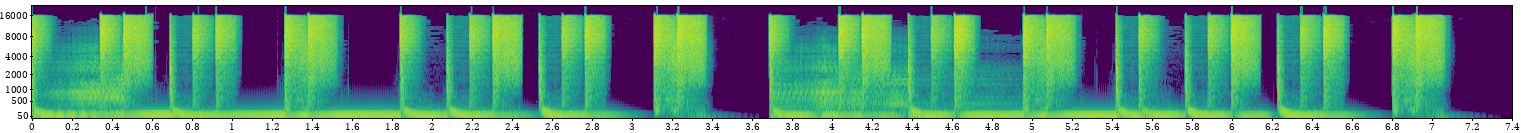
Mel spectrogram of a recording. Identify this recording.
Loop A02 - Drums, Sub, Vox
Loop consisting of drums, sub, and vox effect. 130 bpm. Vox made with Sawer. Loop sequenced in FL Studio 11. Sub made with Subfreak.
synthesizer, snare, drum, electro, hats, sawer, vox, FL, trance, voice, dance, 11, kick, loop, dub, music, electronic, dubstep, bass, sub, sequence, sample, Studio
